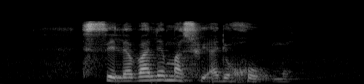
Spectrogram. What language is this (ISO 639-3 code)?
nso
